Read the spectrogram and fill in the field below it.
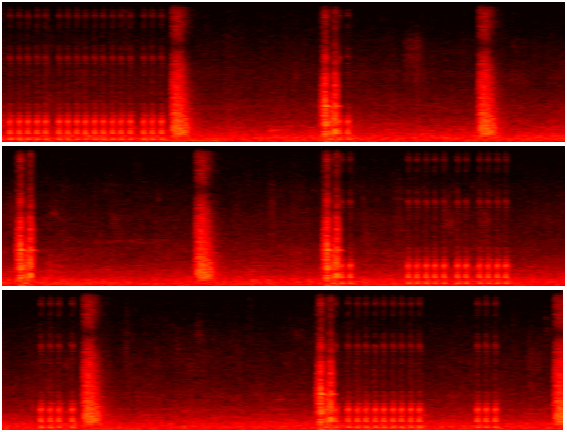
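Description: Rapid electronic blips chatter in short bursts.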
